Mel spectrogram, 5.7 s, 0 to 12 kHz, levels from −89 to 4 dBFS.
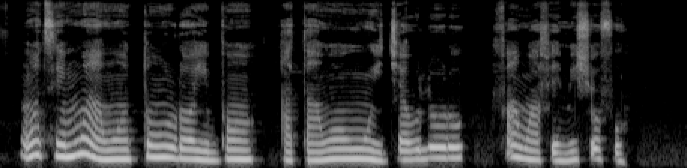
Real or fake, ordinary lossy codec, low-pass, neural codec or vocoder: real; none; none; none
